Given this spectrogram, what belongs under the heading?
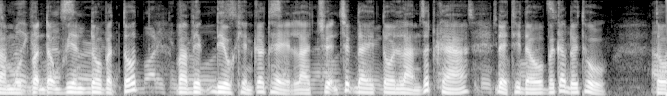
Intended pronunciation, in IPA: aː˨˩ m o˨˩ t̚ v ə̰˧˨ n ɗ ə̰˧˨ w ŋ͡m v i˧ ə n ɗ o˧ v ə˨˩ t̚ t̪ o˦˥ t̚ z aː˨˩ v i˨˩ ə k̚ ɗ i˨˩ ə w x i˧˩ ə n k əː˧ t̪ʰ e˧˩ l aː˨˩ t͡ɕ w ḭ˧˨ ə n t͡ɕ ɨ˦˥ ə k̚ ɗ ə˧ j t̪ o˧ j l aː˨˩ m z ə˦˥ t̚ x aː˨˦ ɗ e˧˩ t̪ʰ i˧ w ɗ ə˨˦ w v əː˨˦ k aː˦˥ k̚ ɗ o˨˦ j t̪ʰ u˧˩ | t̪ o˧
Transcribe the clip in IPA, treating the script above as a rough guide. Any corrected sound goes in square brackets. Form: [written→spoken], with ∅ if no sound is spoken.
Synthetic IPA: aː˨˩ m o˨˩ t̚ v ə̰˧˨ n ɗ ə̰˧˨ w ŋ͡m v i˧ ə n ɗ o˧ v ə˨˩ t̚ t̪ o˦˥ t̚ [z→v] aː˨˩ v i˨˩ ə k̚ ɗ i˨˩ ə w x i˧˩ ə n k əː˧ t̪ʰ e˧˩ l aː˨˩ t͡ɕ w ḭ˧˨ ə n t͡ɕ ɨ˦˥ ə k̚ ɗ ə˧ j t̪ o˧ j l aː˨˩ m z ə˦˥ t̚ x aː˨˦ ɗ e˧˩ t̪ʰ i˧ [w→∅] ɗ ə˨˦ w v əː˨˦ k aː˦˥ k̚ ɗ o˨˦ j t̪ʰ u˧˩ | t̪ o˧

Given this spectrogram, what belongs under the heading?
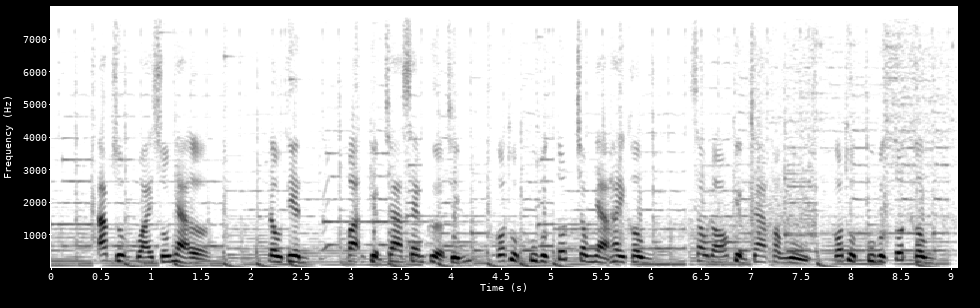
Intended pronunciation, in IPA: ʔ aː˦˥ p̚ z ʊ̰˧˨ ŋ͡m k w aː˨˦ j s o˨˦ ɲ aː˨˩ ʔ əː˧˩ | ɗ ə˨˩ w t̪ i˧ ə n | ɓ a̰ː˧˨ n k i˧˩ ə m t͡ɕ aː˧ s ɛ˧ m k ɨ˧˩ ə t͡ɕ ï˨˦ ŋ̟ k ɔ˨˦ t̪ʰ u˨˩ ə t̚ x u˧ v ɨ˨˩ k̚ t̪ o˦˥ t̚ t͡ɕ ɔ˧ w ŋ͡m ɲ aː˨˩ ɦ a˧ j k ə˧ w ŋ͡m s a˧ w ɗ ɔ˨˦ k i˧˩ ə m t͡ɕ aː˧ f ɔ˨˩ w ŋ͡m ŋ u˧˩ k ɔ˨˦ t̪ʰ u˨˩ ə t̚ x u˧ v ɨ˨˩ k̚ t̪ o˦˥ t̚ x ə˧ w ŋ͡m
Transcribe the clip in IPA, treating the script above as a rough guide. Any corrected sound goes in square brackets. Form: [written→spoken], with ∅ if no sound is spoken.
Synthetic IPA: ʔ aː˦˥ p̚ z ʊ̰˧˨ ŋ͡m k w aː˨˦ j s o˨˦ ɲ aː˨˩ ʔ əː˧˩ | ɗ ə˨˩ w t̪ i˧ ə n | ɓ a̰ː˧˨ n k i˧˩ ə m t͡ɕ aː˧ s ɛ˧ m k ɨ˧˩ ə t͡ɕ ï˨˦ ŋ̟ k ɔ˨˦ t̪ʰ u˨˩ ə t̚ x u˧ v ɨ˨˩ k̚ t̪ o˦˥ t̚ t͡ɕ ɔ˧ w ŋ͡m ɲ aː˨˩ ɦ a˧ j [k→x] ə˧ w ŋ͡m s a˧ w ɗ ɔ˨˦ k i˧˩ ə m t͡ɕ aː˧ f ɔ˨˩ w ŋ͡m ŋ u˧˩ k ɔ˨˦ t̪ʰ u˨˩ ə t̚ x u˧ v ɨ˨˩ k̚ t̪ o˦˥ t̚ x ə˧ w ŋ͡m

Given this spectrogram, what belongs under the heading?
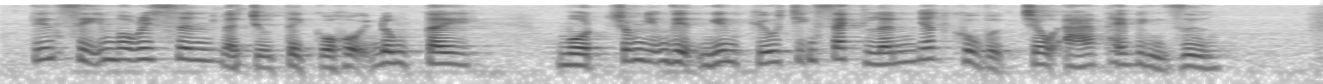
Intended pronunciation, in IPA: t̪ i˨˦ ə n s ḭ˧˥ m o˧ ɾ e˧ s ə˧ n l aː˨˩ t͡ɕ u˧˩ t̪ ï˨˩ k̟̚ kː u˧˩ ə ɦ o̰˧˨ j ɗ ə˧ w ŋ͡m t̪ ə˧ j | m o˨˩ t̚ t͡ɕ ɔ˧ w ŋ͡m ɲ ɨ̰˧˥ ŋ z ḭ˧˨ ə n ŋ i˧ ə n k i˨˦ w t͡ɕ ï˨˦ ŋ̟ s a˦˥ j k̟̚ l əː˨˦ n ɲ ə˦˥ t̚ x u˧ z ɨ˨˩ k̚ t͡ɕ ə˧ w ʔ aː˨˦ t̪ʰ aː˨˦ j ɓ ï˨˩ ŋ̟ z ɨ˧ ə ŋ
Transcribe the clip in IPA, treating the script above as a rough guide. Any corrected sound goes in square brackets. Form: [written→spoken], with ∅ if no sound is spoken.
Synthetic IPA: t̪ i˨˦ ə n s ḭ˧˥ m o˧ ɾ [e˧→i˧] s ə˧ n l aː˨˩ t͡ɕ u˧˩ t̪ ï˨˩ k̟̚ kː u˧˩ ə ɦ o̰˧˨ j ɗ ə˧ w ŋ͡m t̪ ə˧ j | m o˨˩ t̚ t͡ɕ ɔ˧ w ŋ͡m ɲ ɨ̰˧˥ ŋ [z→v] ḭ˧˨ ə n ŋ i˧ ə n k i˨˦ w t͡ɕ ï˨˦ ŋ̟ s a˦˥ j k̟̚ l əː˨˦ n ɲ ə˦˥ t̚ x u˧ [z→v] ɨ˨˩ k̚ t͡ɕ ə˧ w ʔ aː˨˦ t̪ʰ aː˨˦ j ɓ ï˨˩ ŋ̟ z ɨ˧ ə ŋ

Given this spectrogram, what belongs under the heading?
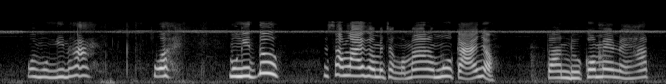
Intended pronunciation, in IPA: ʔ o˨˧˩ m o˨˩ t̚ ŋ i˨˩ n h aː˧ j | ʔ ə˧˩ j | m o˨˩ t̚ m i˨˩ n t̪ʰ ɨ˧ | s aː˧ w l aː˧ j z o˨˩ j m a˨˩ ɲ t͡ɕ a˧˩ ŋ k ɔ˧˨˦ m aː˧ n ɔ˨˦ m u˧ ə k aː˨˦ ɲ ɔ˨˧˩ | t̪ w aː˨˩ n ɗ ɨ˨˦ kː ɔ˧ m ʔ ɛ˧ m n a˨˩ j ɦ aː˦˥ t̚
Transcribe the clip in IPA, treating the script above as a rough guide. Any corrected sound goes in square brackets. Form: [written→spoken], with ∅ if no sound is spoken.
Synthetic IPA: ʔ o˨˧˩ m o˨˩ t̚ ŋ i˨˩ n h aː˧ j | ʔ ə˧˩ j | m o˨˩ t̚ [m→ŋ] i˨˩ n [t̪ʰ→t̪] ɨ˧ | s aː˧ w l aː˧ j z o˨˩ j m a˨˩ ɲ t͡ɕ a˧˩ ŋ k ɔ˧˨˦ m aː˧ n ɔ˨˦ m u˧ ə k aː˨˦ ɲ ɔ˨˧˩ | t̪ w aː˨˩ n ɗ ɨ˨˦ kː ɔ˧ m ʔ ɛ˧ m n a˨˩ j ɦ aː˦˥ t̚

